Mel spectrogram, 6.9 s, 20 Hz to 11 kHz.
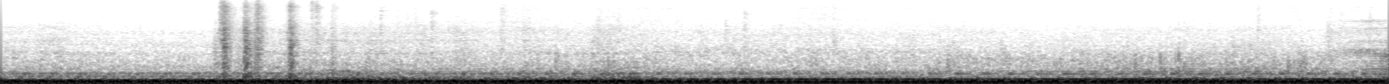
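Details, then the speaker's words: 2005 Nissan Titan at idle after an in-tank fuel pump rebuild with a Walbro pump, plus a new in-tank hose and new starter, muffler removed: deep, steady, even open-exhaust rumble with no skips or knocks, seemingly running better than before; normal idle. "seems like it's running real good even better than before hopefully i mean surely with all these new parts i've installed it better run better but should be good"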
